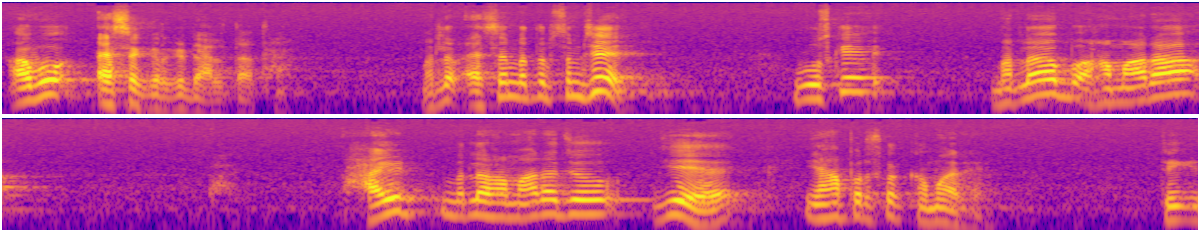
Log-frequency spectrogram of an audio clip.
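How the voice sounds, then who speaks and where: A man teaching a lecture in a conversational way, often checking that students understand with repeated questions. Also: sits high. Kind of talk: classroom lecture.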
